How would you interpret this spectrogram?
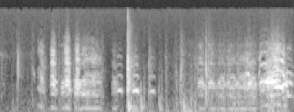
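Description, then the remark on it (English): A big goose, caught and made to swallow a stone, honks repeatedly and loudly, its harsh calls tumbling over one another amid bursts of flapping and scuffling as it struggles, with no voices present. “I caught a big fine bird, and, well, after a bit of trouble, I got it to swallow the stone, all right. But it flapped and struggled like anything.”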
